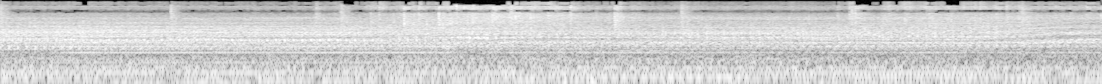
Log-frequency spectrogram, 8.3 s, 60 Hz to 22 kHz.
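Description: A John Deere 2038R compact tractor fitted with a grapple runs steadily close by, its engine giving a continuous, even rumble with no pauses and no voices.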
